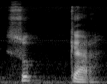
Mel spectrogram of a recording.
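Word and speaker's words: سُكَّر: eh bien, tout d'abord, vous prononcez la consonne doublée sans voyelle, souk, et ensuite vocalisez avec la voyelle que vous trouvez sur cette consonne. Ici, sukkar.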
